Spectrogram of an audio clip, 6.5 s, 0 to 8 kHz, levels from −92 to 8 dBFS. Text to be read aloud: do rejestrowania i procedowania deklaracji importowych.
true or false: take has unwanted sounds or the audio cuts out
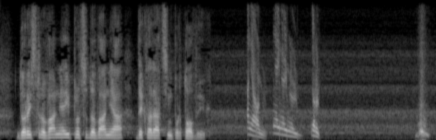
true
